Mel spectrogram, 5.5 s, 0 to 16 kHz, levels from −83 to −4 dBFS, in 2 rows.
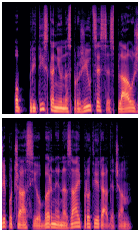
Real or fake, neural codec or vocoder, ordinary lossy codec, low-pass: fake; vocoder, 44.1 kHz, 128 mel bands every 512 samples, BigVGAN v2; none; 14.4 kHz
